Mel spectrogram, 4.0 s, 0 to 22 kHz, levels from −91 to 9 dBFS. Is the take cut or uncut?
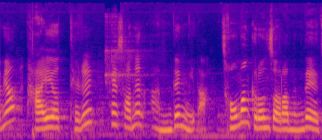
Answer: cut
